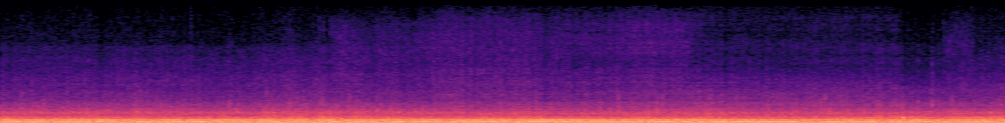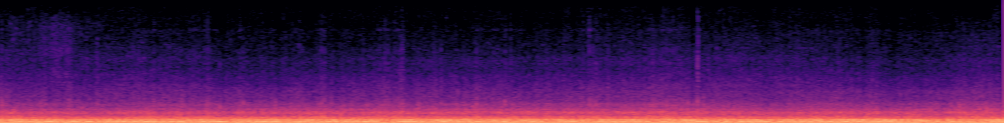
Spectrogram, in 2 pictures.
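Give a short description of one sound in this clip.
Wind buffets loudly against a moving microphone.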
